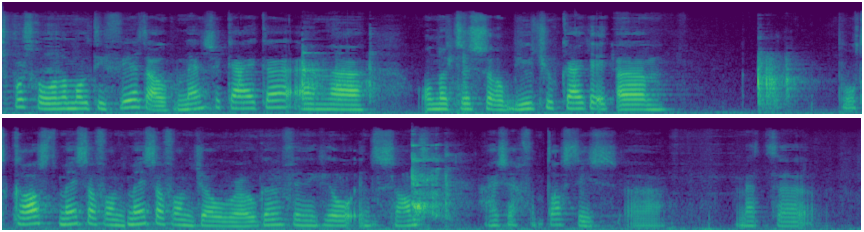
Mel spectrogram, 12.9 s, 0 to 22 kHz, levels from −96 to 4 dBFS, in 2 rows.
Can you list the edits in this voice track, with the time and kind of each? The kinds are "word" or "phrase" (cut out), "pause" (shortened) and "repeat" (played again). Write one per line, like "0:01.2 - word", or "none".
0:04.6 - word
0:07.4 - repeat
